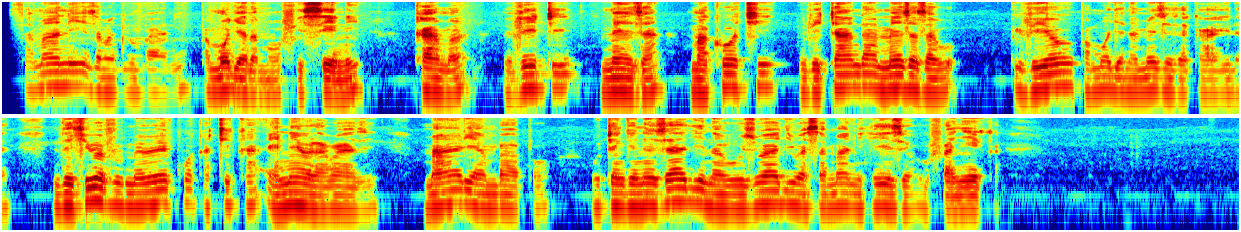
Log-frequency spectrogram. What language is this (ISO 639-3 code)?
swa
